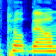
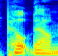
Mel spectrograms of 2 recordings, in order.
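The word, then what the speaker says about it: Piltdown: scientific history holy dawson dawson's pill down man was sorry i was mispronouncing his pilt down man was conclusively established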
